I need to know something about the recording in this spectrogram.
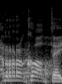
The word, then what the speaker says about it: ricotta: And when you say ricotta, you've got to roll your R's.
